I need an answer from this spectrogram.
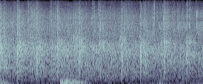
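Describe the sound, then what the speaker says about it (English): An audience at a forum on illegal mining gives a steady round of applause, dense overlapping claps at moderate distance, running throughout. "Can we give him another round of applause,"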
